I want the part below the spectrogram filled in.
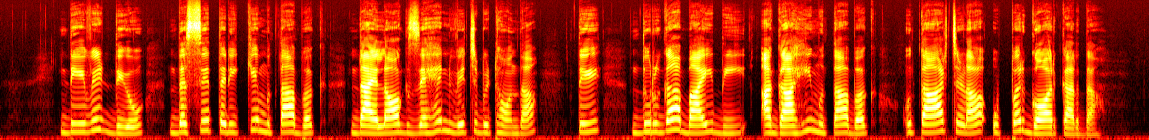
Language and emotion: Punjabi, neutral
